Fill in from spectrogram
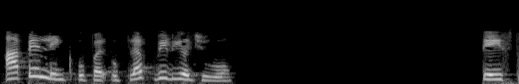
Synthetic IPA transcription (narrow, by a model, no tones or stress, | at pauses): aːpelɪ̃ŋkupəɾʊpləb̚ɖʋiːɽijod͡ʒuʋo | t̪eisp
